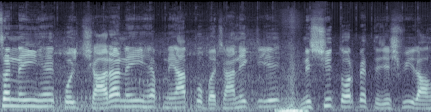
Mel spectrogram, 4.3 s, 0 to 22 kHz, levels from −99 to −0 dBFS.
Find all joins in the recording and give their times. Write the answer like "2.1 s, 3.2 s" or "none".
2.9 s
